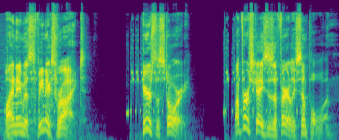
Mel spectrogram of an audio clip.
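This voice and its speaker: A man's voice: on the high side, huge pitch swings, moderate pace, exaggerated voice. A man playing an earnest, hesitant young defense lawyer in a video game fandub, given to stammering under pressure. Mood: earnest narration. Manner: hesitant, stammering when put on the spot. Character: earnest, nervous rookie male defense lawyer in his twenties. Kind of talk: game fandub acting with inner monologue. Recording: loud music bed under the voice.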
